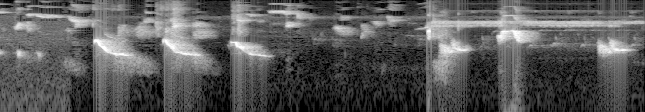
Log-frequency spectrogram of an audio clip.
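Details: Campo troupial song, an imported bird kept for song training: a series of loud slurred whistles that sweep downward, followed by short rising and falling notes, with many thin high chirps from other birds and a steady high hiss.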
